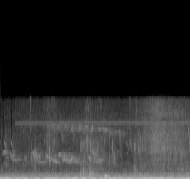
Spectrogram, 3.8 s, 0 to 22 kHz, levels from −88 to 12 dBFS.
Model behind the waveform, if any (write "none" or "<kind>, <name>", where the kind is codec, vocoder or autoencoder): none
